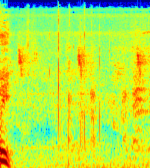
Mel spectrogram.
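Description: A seven-week-old puppy wriggling on a person's lap and mouthing at a hand: faint rustling with a few small clicks.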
